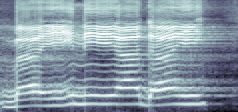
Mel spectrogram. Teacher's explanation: Karena sukun ya itu menjadi huruf i, bukan e. Bukan baini yadaihi, tapi yadai, i membentuk huruf i. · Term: mat lin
